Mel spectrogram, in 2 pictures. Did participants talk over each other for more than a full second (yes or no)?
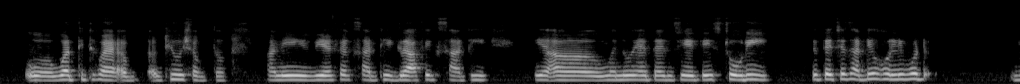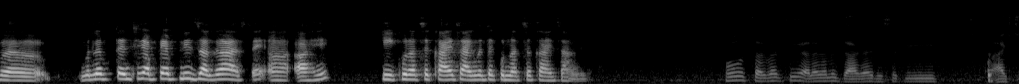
no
